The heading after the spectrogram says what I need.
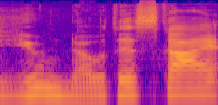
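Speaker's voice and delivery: put-on whisper. Retelling what a coworker asked about a stranger: imitating a whisper. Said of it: "she whispers to me".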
